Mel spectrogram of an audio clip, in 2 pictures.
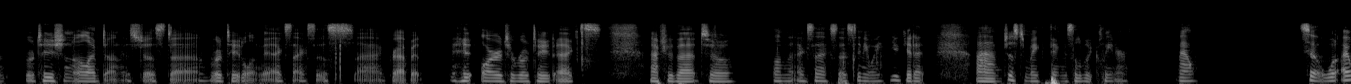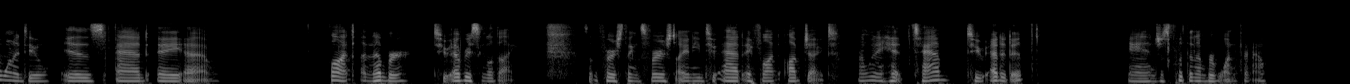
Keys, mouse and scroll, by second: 1.6 r, 6.5 shift+middle click, 14.5 shift+a, 22.5 Tab, 23.7-25.1 typing, 25.8 KP_Enter.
